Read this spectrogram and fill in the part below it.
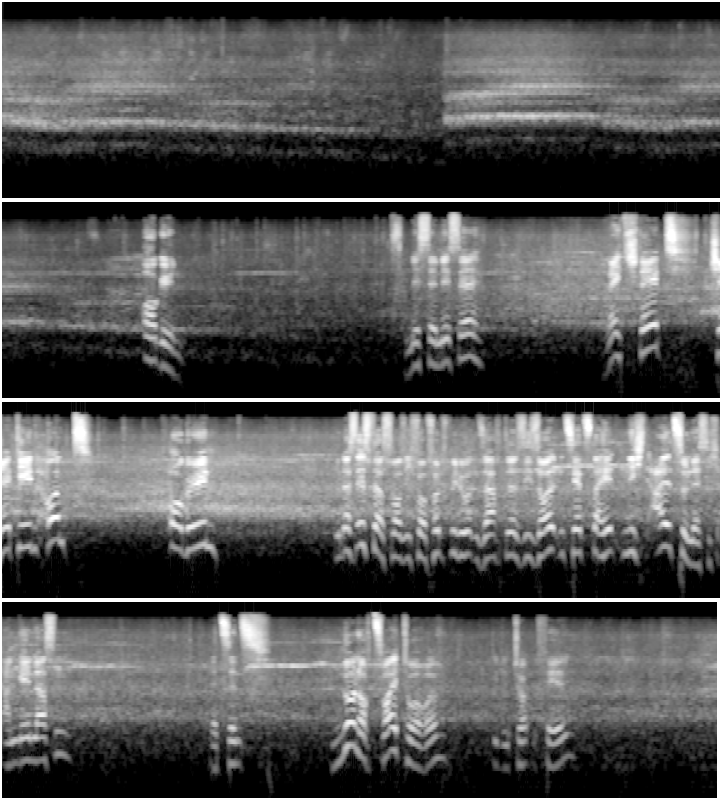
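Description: A large stadium crowd chants and roars.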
